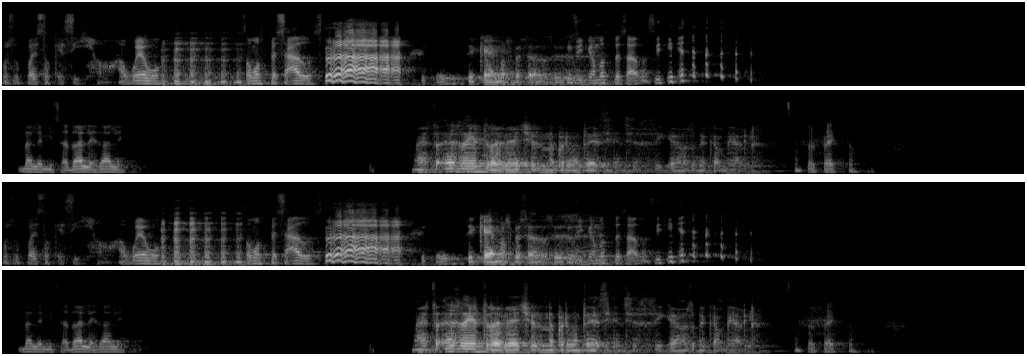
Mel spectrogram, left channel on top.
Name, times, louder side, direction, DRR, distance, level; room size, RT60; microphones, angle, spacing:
voice 1, 0.0-1.6 2.4-4.2 5.7-6.9 10.4-11.5 18.3-18.8, left 4 dB, 20° left, 0.4 m, -31 dB
voice 2, 1.7-2.4 4.3-6.0 14.3-17.8, right 2 dB, 85° right, 1.4 m, -31 dB
15.0 x 11.0 x 3.2 m
head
